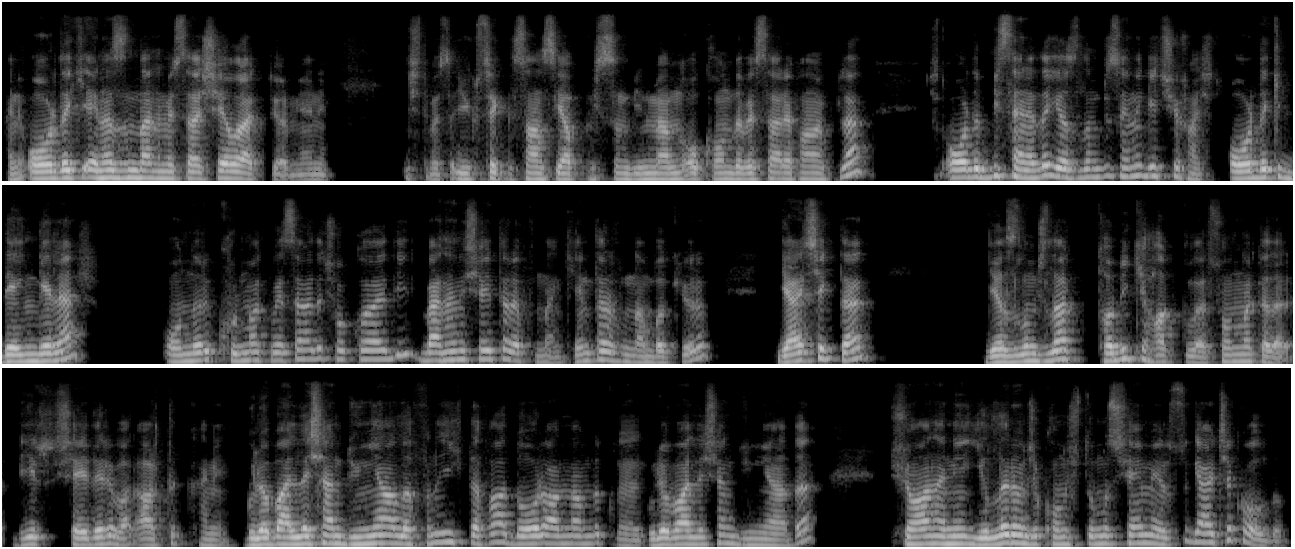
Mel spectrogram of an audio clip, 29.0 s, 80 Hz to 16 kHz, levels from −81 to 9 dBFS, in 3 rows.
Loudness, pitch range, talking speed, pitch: -22 LUFS, 130-170 Hz, 165 wpm, 150 Hz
